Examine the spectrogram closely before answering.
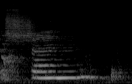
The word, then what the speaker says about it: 身: And Xin, the next one is Shen. Shi, En, Shen.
